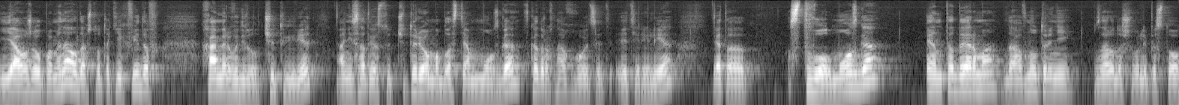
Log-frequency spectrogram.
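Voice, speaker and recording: Over a quiet background, a man talks at a medium pitch in a dark, mellow tone with ordinary pitch variation. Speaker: clinical psychologist and psychotherapist. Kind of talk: online lecture with Q&A. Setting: online live broadcast. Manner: hesitant filler-heavy speech, frequent 'да'. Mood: calm, explanatory. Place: home room.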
